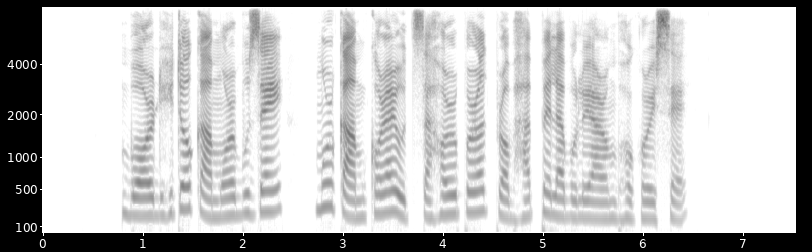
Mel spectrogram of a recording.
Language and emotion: Assamese, sad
